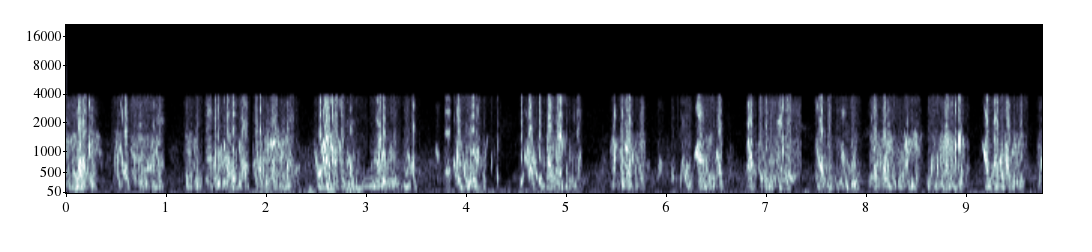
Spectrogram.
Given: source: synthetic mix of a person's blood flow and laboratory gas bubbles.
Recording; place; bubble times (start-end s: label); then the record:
Doppler ultrasound of blood flow; subclavian vein
0.00-0.38 s: bubbles
0.45-0.98 s: bubbles
1.16-2.34 s: bubbles
2.46-3.54 s: bubbles
3.68-4.34 s: bubbles
4.51-5.17 s: bubbles
5.42-5.83 s: bubbles
5.89-5.98 s: bubbles
6.02-6.63 s: bubbles
6.77-7.34 s: bubbles
7.46-7.97 s: bubbles
8.00-8.57 s: bubbles
8.60-9.03 s: bubbles
9.13-9.62 s: bubbles
9.68-9.77 s: bubbles
From the record:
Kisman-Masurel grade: 444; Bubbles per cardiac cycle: continuous sound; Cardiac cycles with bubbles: 100%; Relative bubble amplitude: maximal (0.775 to 0.999); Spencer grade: 4 (maximum detectable bubble signal sounding continuously throughout systole and diastole of every cardiac period, and overriding the amplitude of the normal cardiac signals); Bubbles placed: anywhere in the cardiac cycle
